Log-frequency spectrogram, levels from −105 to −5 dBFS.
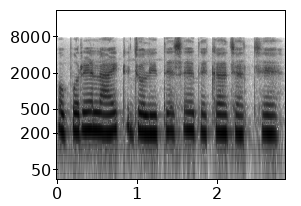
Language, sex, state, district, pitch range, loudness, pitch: Bengali, female, Assam, Hailakandi, 205-220 Hz, -13 LUFS, 210 Hz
